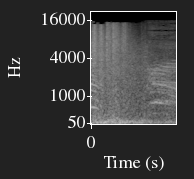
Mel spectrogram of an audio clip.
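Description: Ship cannons firing in Assassin's Creed Rogue, a brief heavy boom at the start decaying into rumbling battle noise.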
